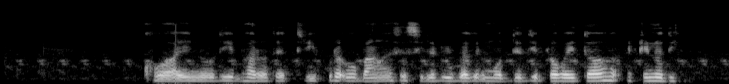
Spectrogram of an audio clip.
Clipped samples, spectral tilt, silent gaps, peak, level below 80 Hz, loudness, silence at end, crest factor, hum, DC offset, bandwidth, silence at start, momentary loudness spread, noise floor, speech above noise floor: under 0.1%; -7 dB/octave; none; -4 dBFS; -60 dBFS; -19 LUFS; 0.55 s; 16 dB; none; under 0.1%; 7.6 kHz; 1.45 s; 11 LU; -57 dBFS; 39 dB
